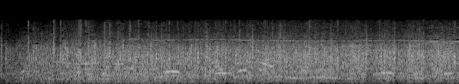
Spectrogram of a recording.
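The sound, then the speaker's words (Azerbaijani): Tens of thousands of people clap as the funeral procession of journalist Hrant Dink passes the newspaper office where he worked: a continuous, dense roar of applause with crowd voices mixed in. “Dink'in cənazəsi işlədiyi qəzetin redaksiyasının yanından keçiriləndə 10 minlərlə adam əl çalıb.”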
